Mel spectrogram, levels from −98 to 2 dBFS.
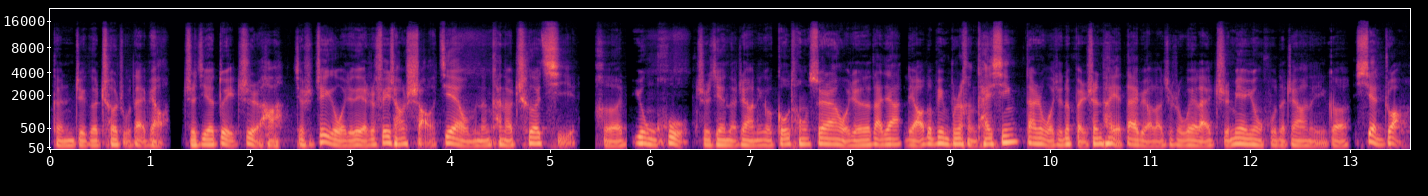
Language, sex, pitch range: Chinese, male, 95-120 Hz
